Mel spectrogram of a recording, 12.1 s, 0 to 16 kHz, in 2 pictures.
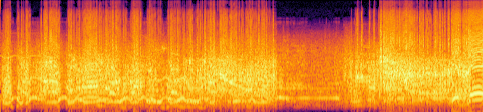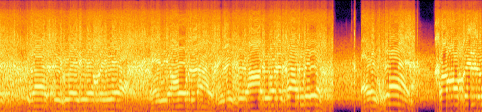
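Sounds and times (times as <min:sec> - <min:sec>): whistle-like radio tone: 0:00.0 - 0:09.0
noisy garbled radio signal: 0:00.0 - 0:12.0
warbling radio tone: 0:00.0 - 0:12.0.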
